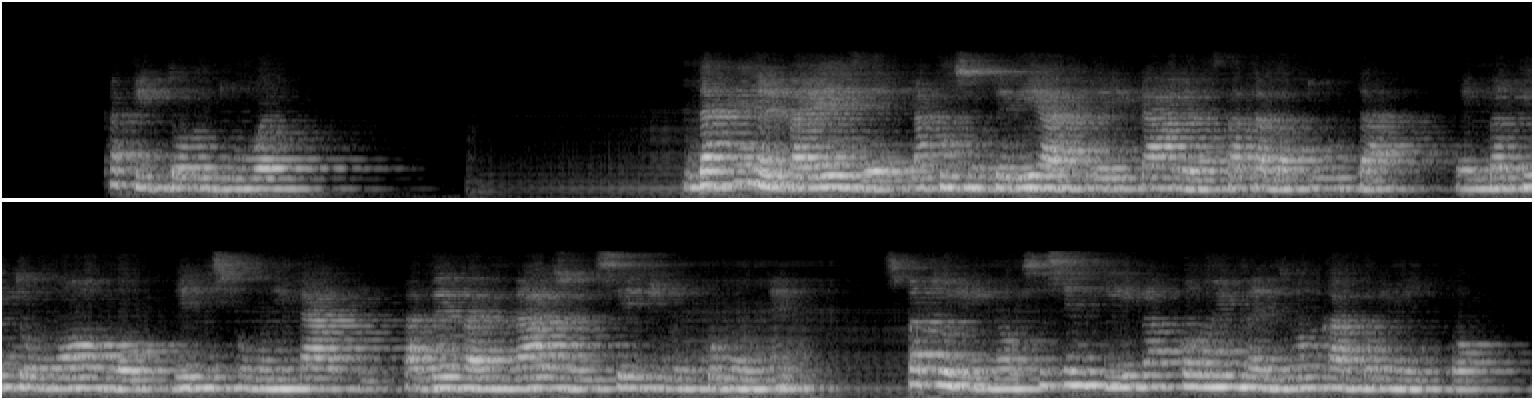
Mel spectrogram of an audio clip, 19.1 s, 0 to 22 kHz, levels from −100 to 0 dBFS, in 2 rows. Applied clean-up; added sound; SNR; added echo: neural separator model SepFormer DNS4.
